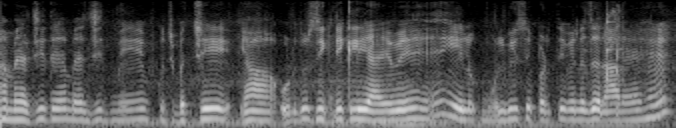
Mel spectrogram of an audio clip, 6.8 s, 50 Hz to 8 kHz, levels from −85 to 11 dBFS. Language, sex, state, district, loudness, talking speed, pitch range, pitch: Maithili, male, Bihar, Supaul, -16 LUFS, 220 wpm, 175-195 Hz, 185 Hz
